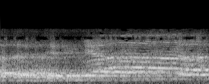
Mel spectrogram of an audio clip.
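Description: A man's voice chanting a marsiya, a Shia elegy for Imam Hussain, in long held notes that slide up and down in pitch.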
